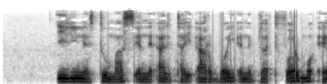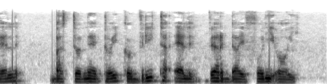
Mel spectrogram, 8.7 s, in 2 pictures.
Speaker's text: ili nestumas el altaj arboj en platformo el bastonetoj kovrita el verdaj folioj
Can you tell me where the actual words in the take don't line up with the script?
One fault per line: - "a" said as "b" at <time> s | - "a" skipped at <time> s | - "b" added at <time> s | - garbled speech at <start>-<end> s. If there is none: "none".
- "el" said as "en" at 1.9 s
